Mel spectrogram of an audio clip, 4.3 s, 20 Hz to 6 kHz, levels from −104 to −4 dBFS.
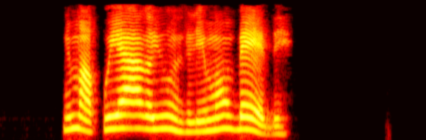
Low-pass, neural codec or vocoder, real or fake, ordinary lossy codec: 5.4 kHz; codec, 16 kHz, 2 kbps, FunCodec, trained on Chinese and English, 25 frames a second; fake; MP3, 32 kbps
